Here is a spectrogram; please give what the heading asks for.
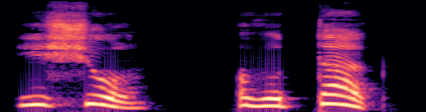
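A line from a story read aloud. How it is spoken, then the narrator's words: Whisper. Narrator (Russian): шептала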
